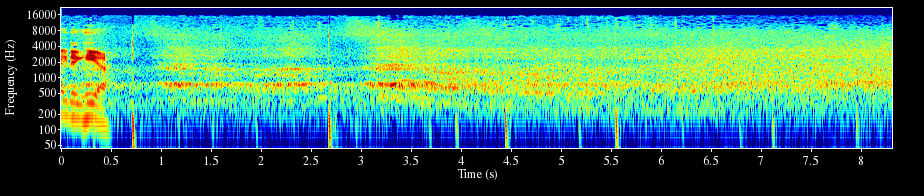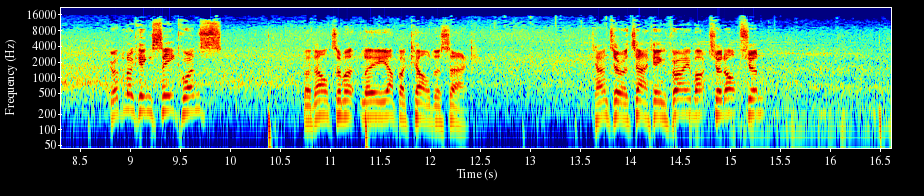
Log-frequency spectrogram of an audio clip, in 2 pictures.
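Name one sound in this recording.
A stadium crowd murmurs and cheers steadily in the background.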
